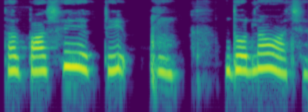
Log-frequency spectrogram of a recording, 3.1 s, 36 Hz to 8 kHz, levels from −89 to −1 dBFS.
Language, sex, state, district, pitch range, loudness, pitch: Bengali, female, West Bengal, North 24 Parganas, 245-280 Hz, -15 LUFS, 265 Hz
